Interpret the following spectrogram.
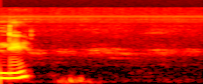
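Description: A woman's spoken word ends in the first moment, then near quiet room tone.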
